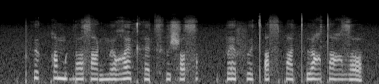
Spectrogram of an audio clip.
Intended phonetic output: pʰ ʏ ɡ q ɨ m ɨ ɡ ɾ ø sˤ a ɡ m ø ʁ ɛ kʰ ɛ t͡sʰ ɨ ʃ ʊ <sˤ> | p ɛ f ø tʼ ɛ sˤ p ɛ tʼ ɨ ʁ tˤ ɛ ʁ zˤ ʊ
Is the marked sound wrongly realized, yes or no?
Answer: no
